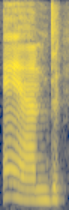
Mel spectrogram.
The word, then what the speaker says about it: and: on the word but in a common word like and we almost always say you and I you and I there is no d Internet Internet International International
